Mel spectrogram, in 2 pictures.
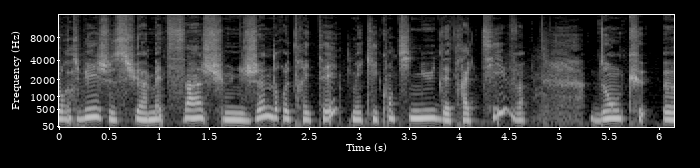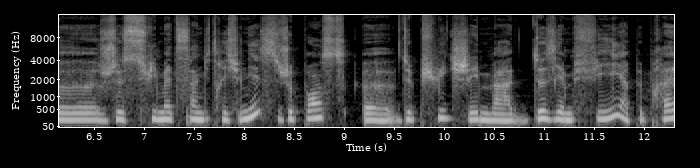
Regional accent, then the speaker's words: Martinique, France; peut-être parce que je suis originaire de la Martinique.

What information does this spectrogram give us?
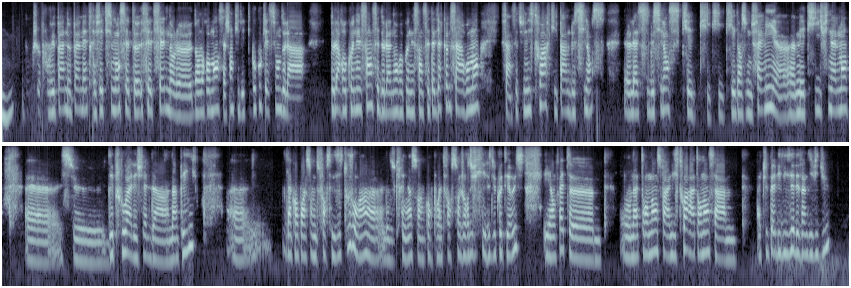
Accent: Nancy, Grand Est, France; Moi, j'ai grandi à Nancy, donc une ville qui n'avait pas été annexée

